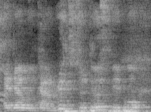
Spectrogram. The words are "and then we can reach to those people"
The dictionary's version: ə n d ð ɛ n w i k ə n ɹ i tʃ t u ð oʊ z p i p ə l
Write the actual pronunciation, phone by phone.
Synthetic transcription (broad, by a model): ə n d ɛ n w i k ə n ɹ i tʃ t u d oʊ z p i p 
